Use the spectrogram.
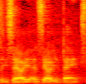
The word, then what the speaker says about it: Azealia: Of course, it wouldn't be, but it's pronounced Azalea Banks, and she's had a couple of good songs that I like.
